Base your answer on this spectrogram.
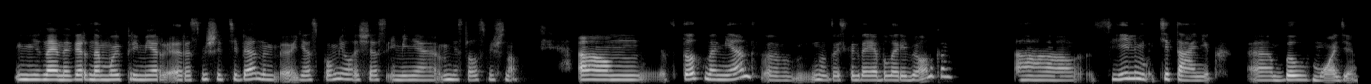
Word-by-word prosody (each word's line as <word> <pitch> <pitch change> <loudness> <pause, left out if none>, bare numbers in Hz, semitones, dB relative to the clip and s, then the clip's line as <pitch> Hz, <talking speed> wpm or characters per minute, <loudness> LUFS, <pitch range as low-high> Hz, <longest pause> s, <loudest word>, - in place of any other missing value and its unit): не 225 0 +4
знаю, 220 0 +7
наверно, 215 +1 +3
мой 220 +1 +3
пример, 220 -1 +1
э, - - -1
рассмешит 220 +2 -4
тебя. 230 +2 +1
Но, 240 -3 0
м, 220 - -3
я 210 0 -3
вспомнила 230 +2 -2
щас, 215 0 -5
и - - -8
меня 205 -1 -2
мне 220 0 +1
стало 205 -1 -5
смешно. 220 +1 -8 0.6
Ам, 215 -1 +4 0.3
в - - -26
тот 255 +4 +3
момент, 235 +9 +1
э, 195 - -6
ну, 205 +2 -6
то 200 - -5
есть 195 0 -7
когда 200 0 -1
я 200 0 +2
была 200 0 0
ребенком, 345 - -2 0.6
а, 200 -2 -2 0.3
фильм 245 +1 +1
"Титаник", 200 -7 -2
э, 195 0 -3
был 205 +2 +4
в - - -20
моде. 95 - -3
215 Hz, 160 wpm, -23 LUFS, 205-225 Hz, 0.6 s, знаю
